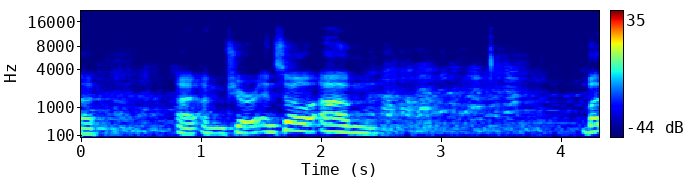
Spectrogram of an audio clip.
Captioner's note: audience laughing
